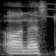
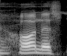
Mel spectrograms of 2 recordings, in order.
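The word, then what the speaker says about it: honest: इसी तरह ऑनेस्ट, H को साइलेंट करना है, ऑनेस्ट बोलना है, हॉनेस्ट नहीं बोलना है।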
